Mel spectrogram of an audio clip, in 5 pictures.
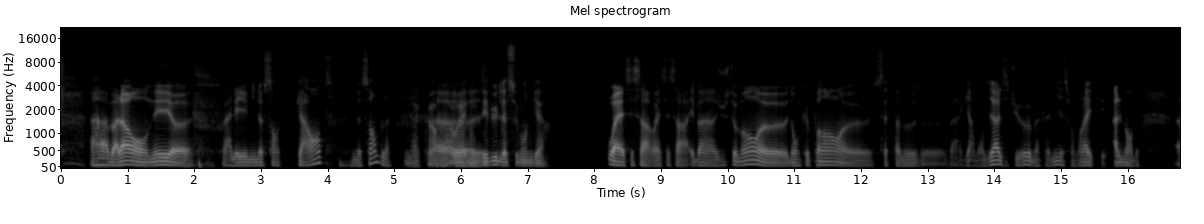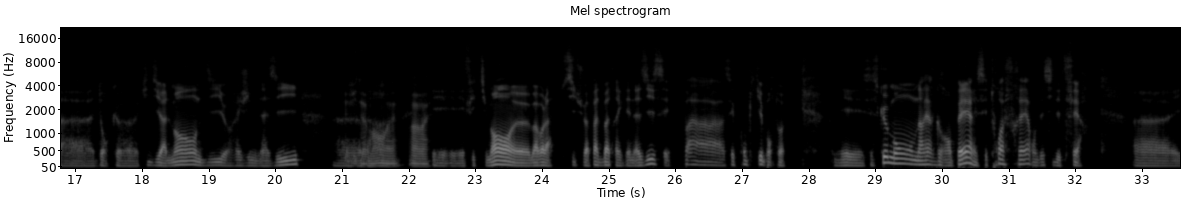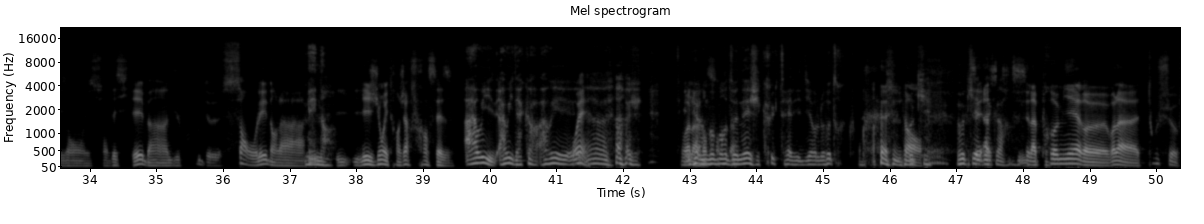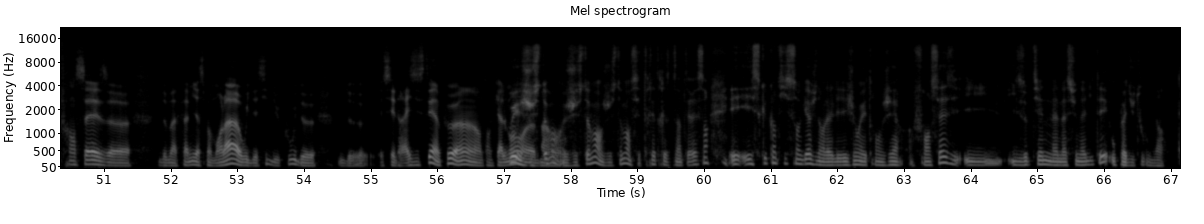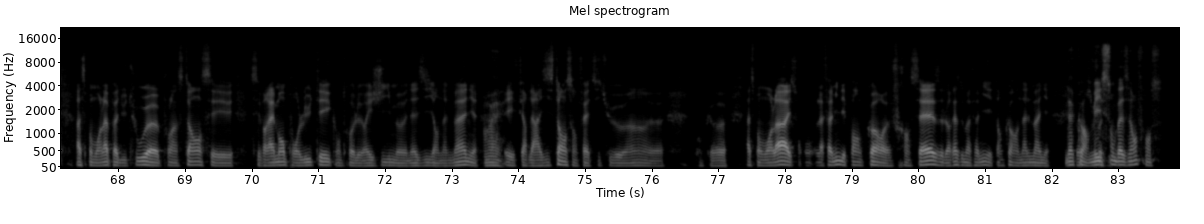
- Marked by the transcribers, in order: scoff; surprised: "Mais non !"; stressed: "française"; chuckle; chuckle; laughing while speaking: "quoi"
- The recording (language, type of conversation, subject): French, podcast, Peux-tu raconter une histoire de migration dans ta famille ?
